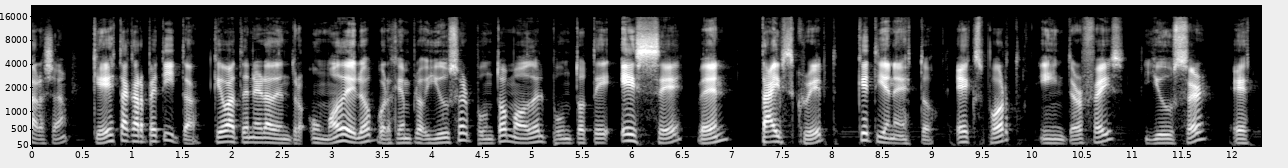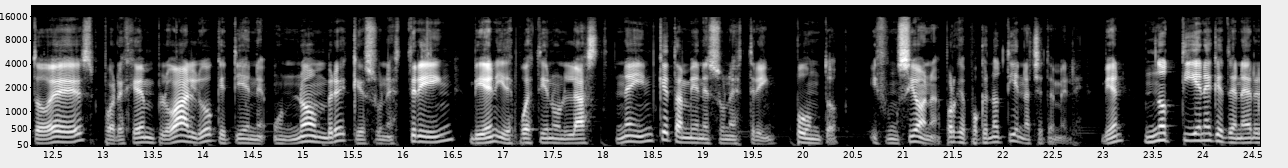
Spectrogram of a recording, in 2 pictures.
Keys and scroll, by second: 0.7 j, 1.0 Return, 1.8 a, 3.2-6.5 typing, 5.9 Return, 7.8-20.2 typing, 11.6 Return, 20.1 ctrl+s, 21.4 Return, 22.8-24.5 typing.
